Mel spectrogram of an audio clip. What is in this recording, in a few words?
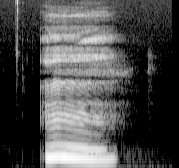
alphasounds m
